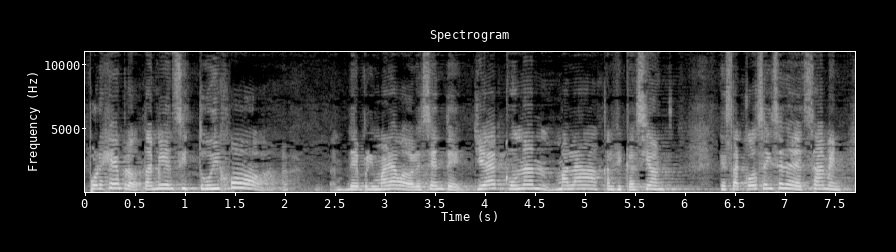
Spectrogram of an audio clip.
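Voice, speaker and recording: A woman preaching to a congregation in an earnest, explanatory way, often checking in with quick rhetorical questions. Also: sits high, rough recording. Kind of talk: church teaching on family.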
